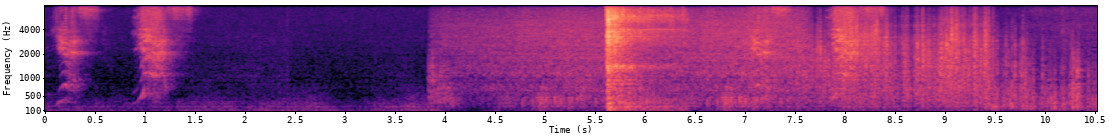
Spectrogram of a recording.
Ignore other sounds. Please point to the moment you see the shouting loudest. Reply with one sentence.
The loudest moment of the shouting is at 8 seconds.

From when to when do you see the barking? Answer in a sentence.
You can't hear the barking here.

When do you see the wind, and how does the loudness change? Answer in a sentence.
The wind can be heard from 0.0 to 10.4 s, getting louder.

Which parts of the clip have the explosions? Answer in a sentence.
The explosions can be heard from 5.6 to 6.5 s.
